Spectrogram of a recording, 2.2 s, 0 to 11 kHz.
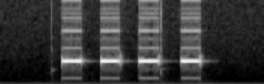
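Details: Four short, evenly spaced high-pitched electronic beeps over a low room hum as an M-series monitor/defibrillator is switched to monitor mode while a capnography CO2 sensor is being set up in ambulance monitor training; power-on tone.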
